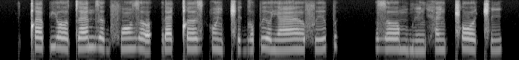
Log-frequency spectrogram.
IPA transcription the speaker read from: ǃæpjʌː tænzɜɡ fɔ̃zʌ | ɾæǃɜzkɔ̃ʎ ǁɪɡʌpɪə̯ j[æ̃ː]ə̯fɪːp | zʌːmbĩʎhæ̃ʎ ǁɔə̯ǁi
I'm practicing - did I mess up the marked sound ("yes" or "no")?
no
